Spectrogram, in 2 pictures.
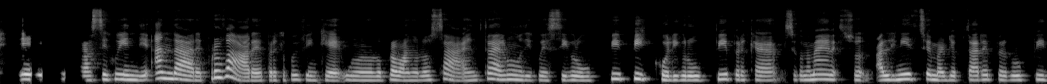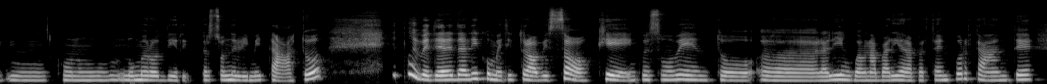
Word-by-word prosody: E 475 0 +6 0.3
buttarsi, 205 -3 -3
quindi 215 -4 +2
andare, 245 -9 +3
provare, 260 - +2
perché, 190 +1 -6
poi 220 +1 -2
finché 195 -3 -1
uno 200 -1 -1
non 190 0 +1
lo 190 - -1
prova 195 -1 +2
non 185 0 -3
lo 200 +1 -1
sa, 205 -3 -3
entrare 200 +5 0
in 215 - -1
uno 220 -2 +2
di 195 -1 -3
questi 195 0 -4
gruppi, 195 +6 -2
piccoli 240 -6 +1
gruppi; 200 +3 +1
perché 205 -3 -4
secondo 210 0 -4
me 230 +1 +2
adesso 220 -2 -4
all'inizio 235 +5 +2
è - - +3
meglio 195 0 0
optare 205 +2 -3
per 210 -2 -4
gruppi, 205 +1 -2
mhmm, 190 -2 -5
con 200 -2 -4
un, 195 +2 -3
numero 200 -1 +3
di 195 0 -3
r - - -8
di 190 - -13
persone 205 +1 -1
limitato, 195 - 0 0.6
e 425 0 -10
poi 435 -2 +3
vedere 210 -2 +5
da 225 +1 +4
lì 260 +4 +3
come 240 -6 +1
ti 215 +1 -5
trovi. 200 -2 +1
So 200 -4 +1
che 230 +3 +2
in 195 -2 +3
questo 210 0 -4
momento, 200 -4 0
uhm, 185 -2 -1
la 185 - 0
lingua 200 -1 +3
è - - 0
una 185 0 -2
barriera 190 0 +1
per 195 0 -7
te 205 +1 -7
importante, 210 -1 -1
200 Hz, 185 wpm, -22 LUFS, 190-220 Hz, 0.6 s, E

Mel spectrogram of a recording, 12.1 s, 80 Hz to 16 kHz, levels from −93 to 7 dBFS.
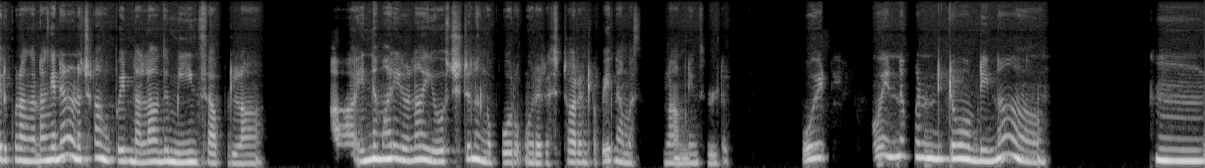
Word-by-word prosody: இருக்கோம். 260 -1 -2
நாங்க 235 -1 0
நாங்க 255 +1 +4
என்ன 320 +6 +3
நினைச்சோன்னா 295 +1 +2
அங்கே 260 -2 +3
போயிட்டு 235 -1 0
நல்லா 215 +1 -2
வந்து 230 +1 +1
மீன் 215 +1 +2
சாப்பிடலாம். 190 -2 -7 0.8
அ - - -5 0.3
இந்த 275 +3 +7
மாதிரி 285 +1 +5
எல்லாம் 265 +1 +2
யோசிச்சுட்டு, 230 +5 -1
நாங்க 225 -6 -1
போறோம். 205 -1 -6
ஒரு 200 - -4
ரெஸ்டாரண்ட்டில 205 +1 -8
போய் 245 +1 -5
நம்ம 200 -3 -5
சாப்பிடலாம் 100 0 -11
அப்படின்னு 195 - -8
சொல்லிட்டு. 190 +5 -12 0.8
போய், 290 +3 0 0.5
போய் 335 - -4
என்ன 335 +1 -1
பண்ணிட்டோம் 290 -2 +4
அப்படின்னா, 245 +5 +2 1.6
ம் 235 -1 +3
240 Hz, 155 wpm, -17 LUFS, 210-275 Hz, 1.6 s, இந்த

